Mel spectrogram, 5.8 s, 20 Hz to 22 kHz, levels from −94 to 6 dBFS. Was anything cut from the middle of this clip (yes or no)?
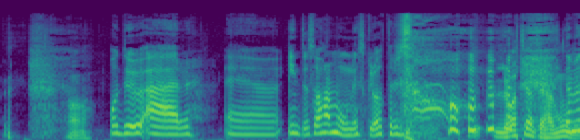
no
